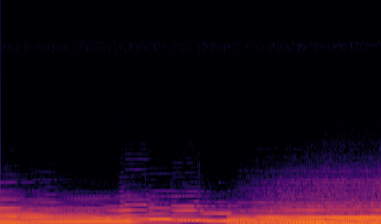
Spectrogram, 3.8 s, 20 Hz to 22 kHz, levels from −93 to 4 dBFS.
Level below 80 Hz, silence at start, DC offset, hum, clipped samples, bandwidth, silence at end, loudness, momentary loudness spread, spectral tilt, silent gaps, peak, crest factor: -48 dBFS; 0 s; under 0.1%; none; under 0.1%; 6 kHz; 0 s; -30 LUFS; 7 LU; -9.5 dB/octave; none; -16 dBFS; 14 dB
